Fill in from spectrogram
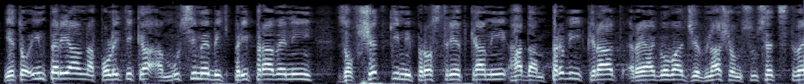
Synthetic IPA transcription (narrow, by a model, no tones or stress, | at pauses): jɛt̪ɔimpɛɾiaːlnapɔlit̪ikaʔamusiːmɛbicpɾipɾaʋɛniː | zɔfʃɛt̪kiːmipɾɔst̪ɾɪɛt̪kamiɦad̪ampr̩ʋiːkɾaːd̪ɾɛaɡɔʋaɟʒɛvnaʃɔmsusɛt̪st̪ʋɛ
